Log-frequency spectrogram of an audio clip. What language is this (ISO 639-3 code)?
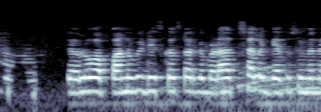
pan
